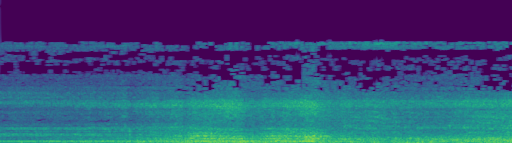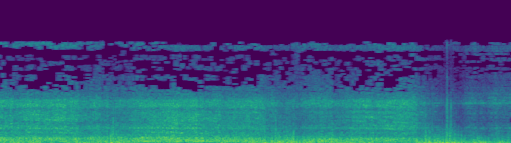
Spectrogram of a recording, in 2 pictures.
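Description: Siemens Smartron electric locomotive and its train rolling directly over the rails above, a dense rumble of wheels on track that swells as the locomotive passes overhead about a second and a half in and stays loud as the cars follow, with sharp wheel clacks near the end.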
